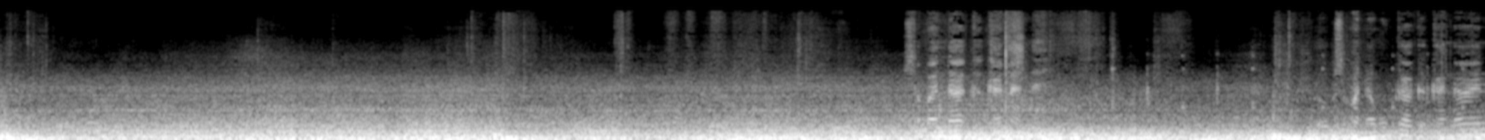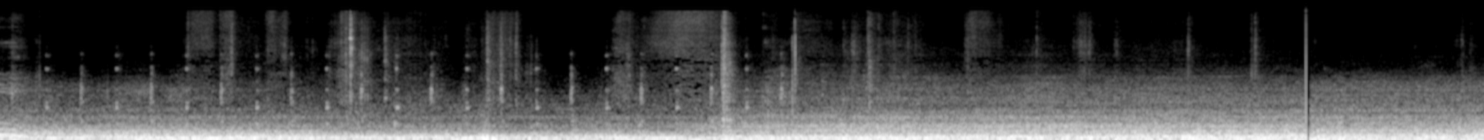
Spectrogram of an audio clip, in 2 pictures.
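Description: A car engine hums steadily as it drives along a road.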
